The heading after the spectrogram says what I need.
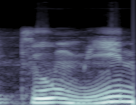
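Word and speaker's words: cumene: केवल कि क्यूमीन से, इसको कुछ और मत पढ़ लेना भाई, ये क्यूमीन है। बहुत सारे लोग समझ रहे हैं क्या क्या पढ़ लेते हैं, है ना, तो इसको वही पढ़ें जो इसका प्रोनाउंसिएशन है।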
